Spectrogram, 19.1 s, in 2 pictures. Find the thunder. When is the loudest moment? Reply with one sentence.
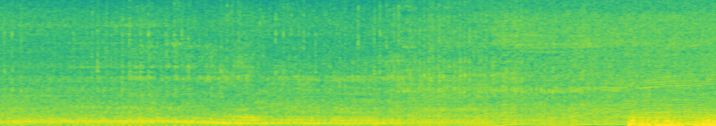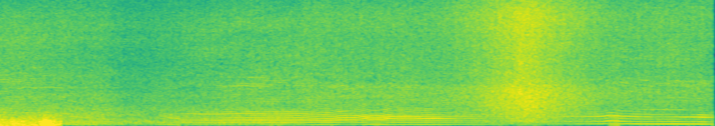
The volume of the thunder peaks at 10 seconds.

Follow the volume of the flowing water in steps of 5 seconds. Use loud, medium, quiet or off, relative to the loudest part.
medium, medium, medium, loud.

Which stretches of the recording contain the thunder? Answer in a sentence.
You can hear the thunder from 8.4 to 10.4 s.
